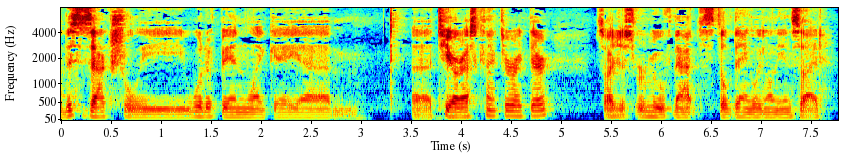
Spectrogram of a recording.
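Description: A man's voice: mid-range voice, gravelly, darkish tone, breathy edge. A man giving a casual, unscripted show-and-tell as a hobbyist, hesitant and correcting himself, recorded on a handheld cell phone indoors at a desk. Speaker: hobbyist video maker.

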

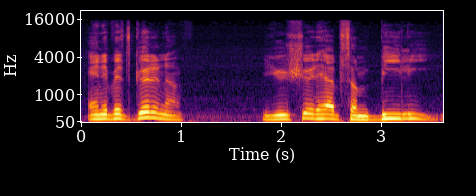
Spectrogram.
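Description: A man's voice: fairly high pitch, unhurried, warm tone, no echo. An older man hosting in a casual, rambling motivational style with a folksy, teasing manner, speaking into a stage microphone. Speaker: podcast host and musician. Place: small curtained stage studio. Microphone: stand-mounted vocal microphone. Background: acoustic guitar.

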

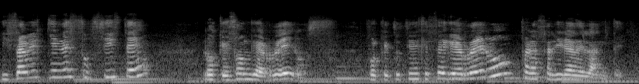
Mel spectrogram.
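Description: A woman's voice: sing-song, normal speed. Woman in her fifties, from Peru, emphatic. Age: 50s. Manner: emphatic, rising pitch when stressing points. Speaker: interviewed migrant. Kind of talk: earnest interview answers. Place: small indoor office. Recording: distant mic with background guitar music.

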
